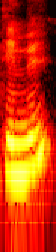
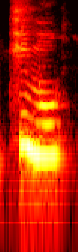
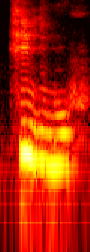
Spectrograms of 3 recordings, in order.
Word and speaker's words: Temu: maman, ça se prononce Timo. J'ai dit ok, donc on va prononcer Timu, hein, puisque voilà, effectivement le E en anglais se dit I et le U se dit OU, donc ça fait Timu.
